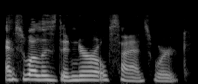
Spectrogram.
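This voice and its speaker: A woman host leads a podcast interview in a warm, affirming way and sprinkles in a few "um"s. Her voice sits in a middle range, recorded close and dry. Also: medium pitch, normal speed, no room sound.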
